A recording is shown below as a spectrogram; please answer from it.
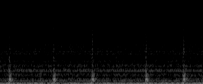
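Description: Five short, sharp computer clicks, about one every half second, stepping a chess game forward move by move, over a faint steady electrical hum.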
